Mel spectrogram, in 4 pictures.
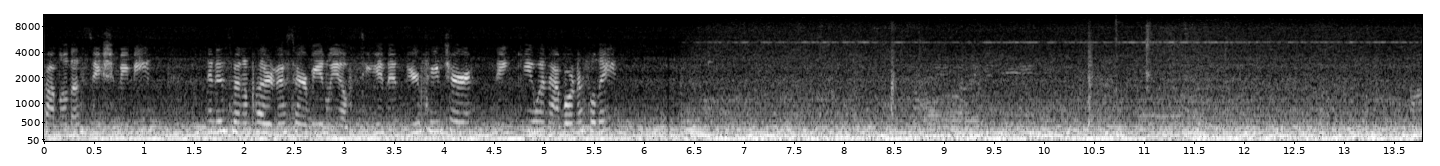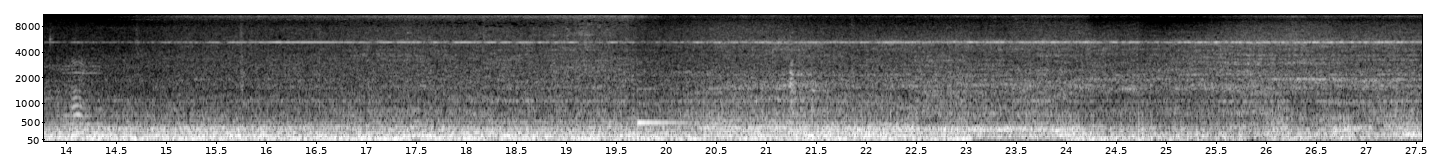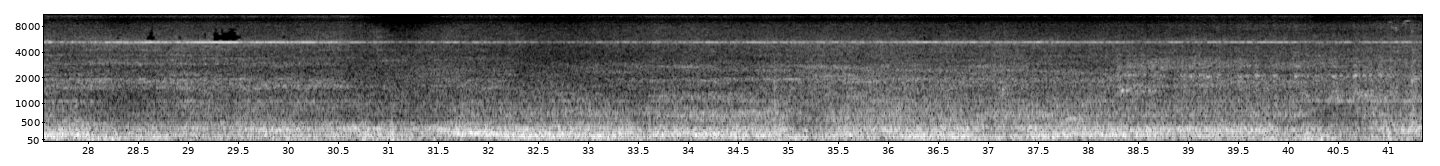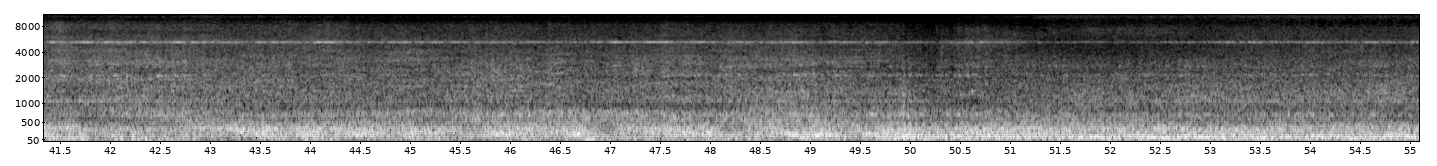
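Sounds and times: low hum: 0.0 - 47.2
high-pitched whine: 0.0 - 55.0
rushing rumble: 0.0 - 55.0.

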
